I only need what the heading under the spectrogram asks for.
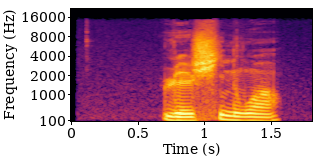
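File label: "le chinois", French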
